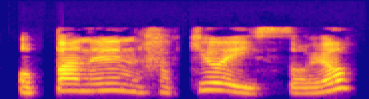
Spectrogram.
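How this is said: The voice rises at the end like a question.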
